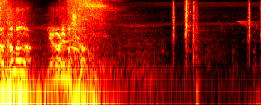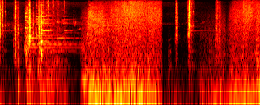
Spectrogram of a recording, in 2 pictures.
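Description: Fighting effects from a video game ring out in short, sharp bursts.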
